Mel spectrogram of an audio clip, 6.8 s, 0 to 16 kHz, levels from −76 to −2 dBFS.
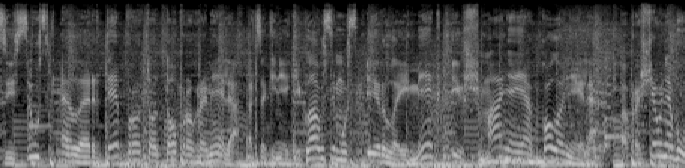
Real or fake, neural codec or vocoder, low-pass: real; none; 14.4 kHz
